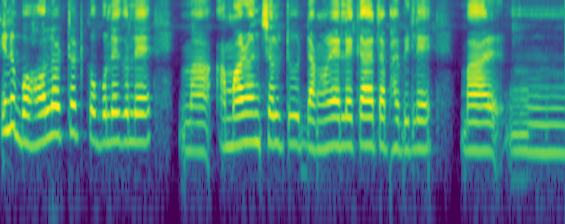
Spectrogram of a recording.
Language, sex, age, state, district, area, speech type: Assamese, female, 60+, Assam, Tinsukia, rural, spontaneous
